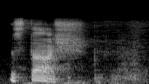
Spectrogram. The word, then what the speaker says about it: mustache: I don't know how do you pronounce this word, but the correct pronunciation is mustache. Mustache.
